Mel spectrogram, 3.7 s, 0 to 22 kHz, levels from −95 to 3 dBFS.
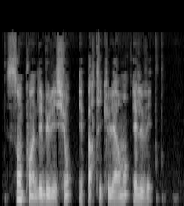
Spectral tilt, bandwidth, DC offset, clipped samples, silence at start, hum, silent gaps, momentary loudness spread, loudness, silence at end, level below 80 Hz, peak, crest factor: -4.5 dB/octave; 11.5 kHz; under 0.1%; under 0.1%; 0.15 s; none; none; 7 LU; -24 LUFS; 0.65 s; -66 dBFS; -6 dBFS; 20 dB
